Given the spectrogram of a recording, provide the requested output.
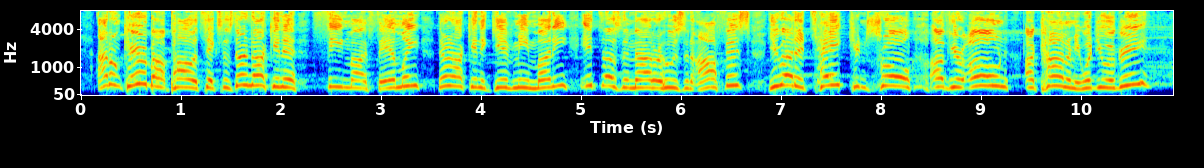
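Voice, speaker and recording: A man talks in a raised, projected voice with extremely high pitch and an energetic tone, his loudness very even and his pitch varying in an ordinary way. He keeps a moderate pace with hardly any pauses, the sound dry and close with no echo over noticeable background noise. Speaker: network marketing speaker. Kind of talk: motivational speech. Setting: stage with audience.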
